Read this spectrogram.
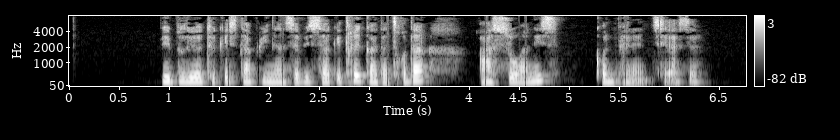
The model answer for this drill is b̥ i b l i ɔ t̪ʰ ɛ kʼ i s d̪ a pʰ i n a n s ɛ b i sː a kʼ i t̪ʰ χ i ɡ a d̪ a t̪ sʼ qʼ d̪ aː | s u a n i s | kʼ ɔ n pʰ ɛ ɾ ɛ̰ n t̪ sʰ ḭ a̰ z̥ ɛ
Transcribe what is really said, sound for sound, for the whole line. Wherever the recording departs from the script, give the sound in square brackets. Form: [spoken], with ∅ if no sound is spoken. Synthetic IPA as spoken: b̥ i b l i ɔ t̪ʰ ɛ kʼ i s d̪ a pʰ i n a n s ɛ b i sː a kʼ i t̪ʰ χ i ɡ a d̪ a t̪ sʼ qʼ d̪ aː | s u a n i s | kʼ ɔ n pʰ ɛ ɾ ɛ̰ n t̪ sʰ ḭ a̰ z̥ ɛ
